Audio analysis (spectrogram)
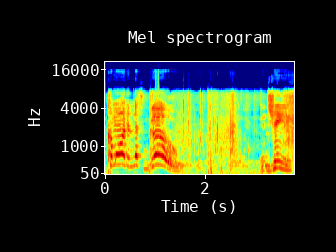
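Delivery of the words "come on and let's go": high, loud send-off; rallying call. Acted. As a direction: call everyone to set off. James calls out to leave.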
